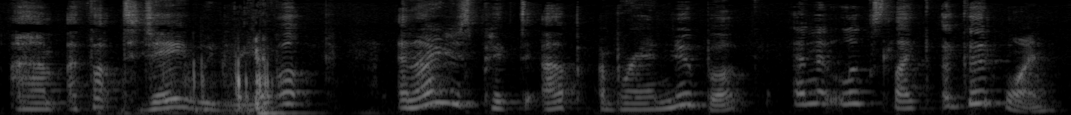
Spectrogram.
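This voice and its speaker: A woman's voice: mid-range voice, fairly quick, heavy background noise. An older woman, a grandmother, reading a children's storybook aloud expressively and speaking directly to young children. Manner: addresses young children directly, simple animated delivery.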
